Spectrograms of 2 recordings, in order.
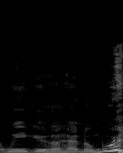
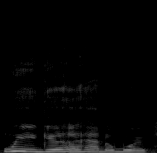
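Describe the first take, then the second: First: Said in the usual way. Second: High, louder mock of the cousin saying "We ain't get her high no more". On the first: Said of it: "my cousin is like". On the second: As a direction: parrot the cousin in a squeaky voice. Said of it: "He was like".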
